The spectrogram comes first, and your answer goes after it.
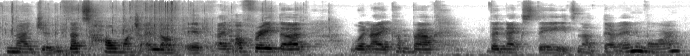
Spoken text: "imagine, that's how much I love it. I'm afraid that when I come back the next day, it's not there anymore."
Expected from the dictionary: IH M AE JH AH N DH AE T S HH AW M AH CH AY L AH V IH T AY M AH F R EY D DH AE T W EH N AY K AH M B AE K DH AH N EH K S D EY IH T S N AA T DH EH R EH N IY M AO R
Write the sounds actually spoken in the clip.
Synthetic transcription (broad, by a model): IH M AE JH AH N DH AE T S HH AW M AH CH AY L AH V IH T AY M AH F R EY D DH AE T W EH N AY K AH M B AE K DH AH N EH K S D EY IH T S N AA T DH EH R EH N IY M AO R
